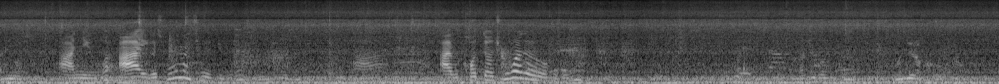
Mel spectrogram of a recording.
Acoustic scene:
restaurant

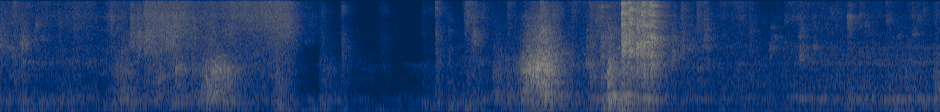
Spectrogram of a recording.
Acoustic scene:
restroom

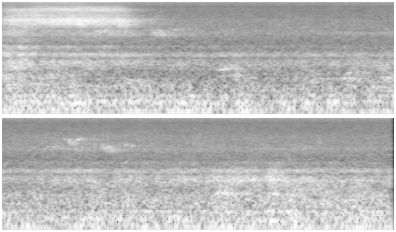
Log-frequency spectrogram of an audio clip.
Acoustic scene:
residential area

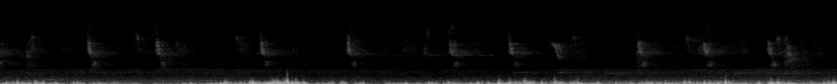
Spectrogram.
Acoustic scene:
residential area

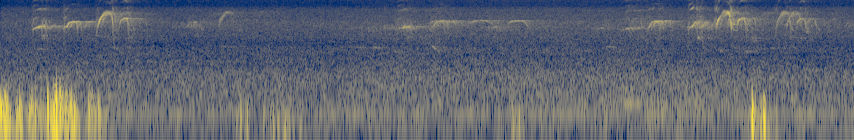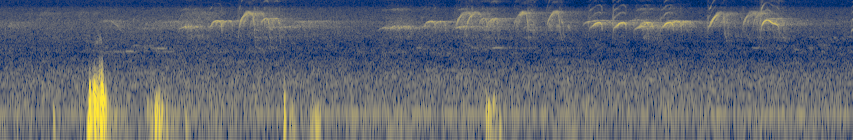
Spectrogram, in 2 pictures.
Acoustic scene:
park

